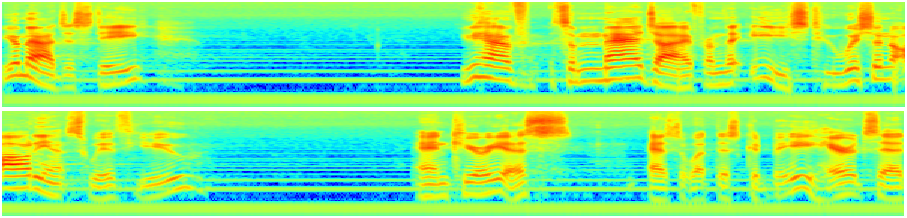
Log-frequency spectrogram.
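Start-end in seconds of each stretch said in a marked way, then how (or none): 0.0-7.3 fake British accent over a Southern U.S. accent. Retelling the story, a servant announces visitors to the king: southerner faking british accent. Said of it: "a southerner trying to fake British accent".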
